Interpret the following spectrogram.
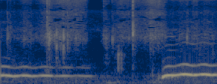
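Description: A woman humming a tune in long held notes. The first note ends about a second in, and after a short pause a slightly higher note begins and is held.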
